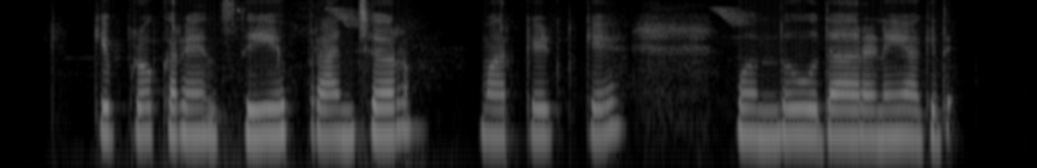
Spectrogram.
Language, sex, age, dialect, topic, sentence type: Kannada, female, 18-24, Mysore Kannada, banking, statement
